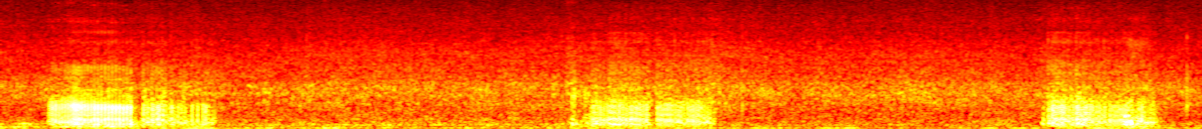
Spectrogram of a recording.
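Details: Boram, a pet dog over twenty years old with a weakening heart, snoring loudly while asleep at home: three rough, droning snores about two seconds and five seconds apart, each lasting roughly a second, with quiet breathing between.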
